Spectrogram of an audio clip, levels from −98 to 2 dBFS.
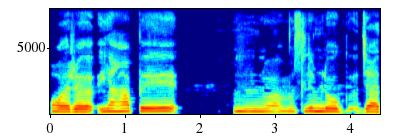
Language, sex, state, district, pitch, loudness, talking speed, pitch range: Hindi, female, Bihar, Sitamarhi, 235 Hz, -17 LUFS, 110 wpm, 225-245 Hz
